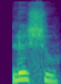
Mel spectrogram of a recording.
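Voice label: "le chou", French; verduras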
